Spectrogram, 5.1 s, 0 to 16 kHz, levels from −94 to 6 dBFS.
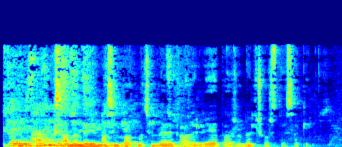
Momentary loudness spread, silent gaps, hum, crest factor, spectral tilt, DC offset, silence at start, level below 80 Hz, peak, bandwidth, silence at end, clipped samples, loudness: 15 LU; none; none; 16 dB; -5.5 dB/octave; under 0.1%; 0.05 s; -50 dBFS; -4 dBFS; 11.5 kHz; 0.7 s; under 0.1%; -20 LUFS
